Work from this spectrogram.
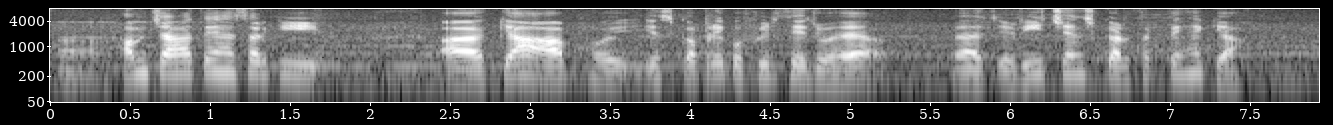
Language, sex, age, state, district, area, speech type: Urdu, male, 30-45, Bihar, Madhubani, rural, spontaneous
